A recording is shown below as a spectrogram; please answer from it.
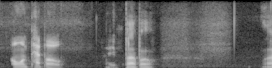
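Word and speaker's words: Pappoe: do you say his last name I want Peppo Peppo all right I'm just curious about size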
